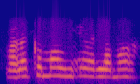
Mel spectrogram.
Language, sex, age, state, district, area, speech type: Tamil, female, 18-30, Tamil Nadu, Nagapattinam, rural, conversation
